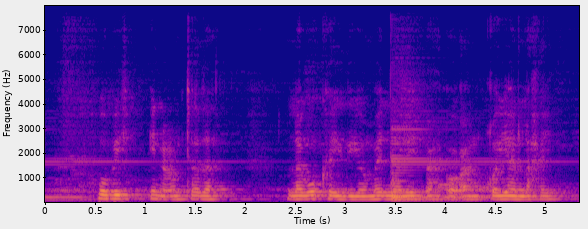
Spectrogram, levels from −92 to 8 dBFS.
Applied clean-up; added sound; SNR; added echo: none; Piano; 13 dB; reverberation time 0.6 s.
